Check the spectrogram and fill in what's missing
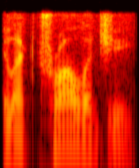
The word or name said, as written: electrology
